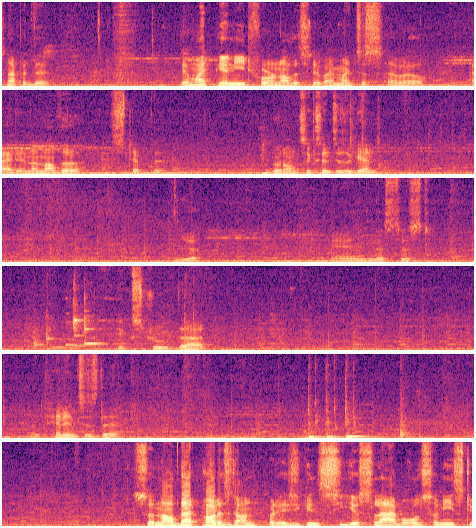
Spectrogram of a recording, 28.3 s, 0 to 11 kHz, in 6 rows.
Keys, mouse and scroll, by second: 0.3 scroll down 1, 0.4 middle click, 1.9-3.0 scroll up 1, 3.4 click, 7.8 click, 8.2 shift+', 8.2 Return, 10.4 middle click, 13.2 click, 15.9 t, 17.0 click, 17.0 click, 19.8 p, 20.6 click, 23.8 space, 23.9 middle click, 24.1 scroll down 1, 24.5 middle click, 25.4 middle click, 26.3 middle click, 26.6-27.2 scroll up 2, 27.5-28.3 middle drag.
